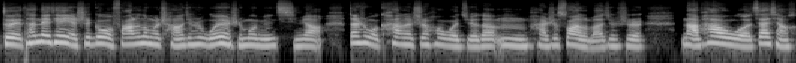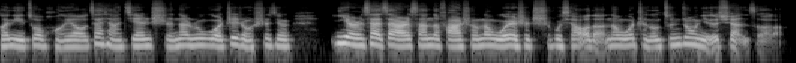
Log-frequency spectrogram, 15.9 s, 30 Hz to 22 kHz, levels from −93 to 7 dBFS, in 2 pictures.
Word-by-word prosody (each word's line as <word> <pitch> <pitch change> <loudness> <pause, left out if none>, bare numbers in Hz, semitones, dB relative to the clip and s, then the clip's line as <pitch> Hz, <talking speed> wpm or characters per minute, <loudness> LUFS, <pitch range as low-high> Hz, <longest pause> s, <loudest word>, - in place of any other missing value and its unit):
对， 220 -3 +5
她 250 +4 +2
那 280 0 +5
天 265 -1 +4
也 215 -5 +3
是 225 +4 -3
给 235 - +1
我 230 -2 +4
发 220 +3 +2
了 225 - 0
那 245 - +2
么 220 - 0
长， 190 -2 -1
就 215 - -2
是 220 - -1
我 210 +2 +1
也 235 -2 +5
是 200 - -5
莫 205 +1 -1
名 190 0 -1
其 185 -2 -8
妙， 185 -2 -1 0.2
但 255 - +4
是 255 - +1
我 210 -5 -1
看 230 +4 -2
了 215 - 0
之 210 +2 -4
后， 210 0 -5
我 185 -2 -1
觉 175 0 -3
得， 185 +1 0
嗯， 190 -2 -2
还 190 -1 -4
是 195 - -5
算 200 -1 +3
了 170 - -2
吧。 155 +1 -3
就 185 +1 -6
是 180 -2 -3 0.4
哪 190 -4 +6
怕 255 +4 +6
我 190 -5 +3
再 235 +7 +3
想 180 -7 -1
和 185 +1 -2
你 185 -2 +1
做 190 +2 -4
朋 175 -2 -7
友， 170 0 -1
再 225 +6 -4
想 175 -6 -4
坚 185 +2 -1
持， 180 -2 -7
那 195 +2 -1
如 200 +1 -1
果 185 -3 +1
这 210 +4 -2
种 165 -3 -2
事 195 +3 -7
情 180 -2 -3 0.4
一 245 0 +2
而 205 -2 +3
再 205 +1 +3
再 195 0 +3
而 180 +1 +5
三 190 +1 -2
地 190 - -1
发 175 -2 +2
生， 185 +1 -5
那 195 +1 0
我 185 0 +3
也 190 - +3
是 180 +1 -5
吃 180 - -9
不 185 0 -5
消 185 +1 -2
的， - - -5
那 190 +1 -2
我 195 +1 -1
只 195 -2 -10
能 165 +2 -3
尊 205 +4 -5
重 220 -1 -1
你 175 -3 -1
的 - - -2
选 175 - -4
择 340 - -16
了。 - - -14
190 Hz, 335 characters per minute, -23 LUFS, 180-215 Hz, 0.4 s, 哪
